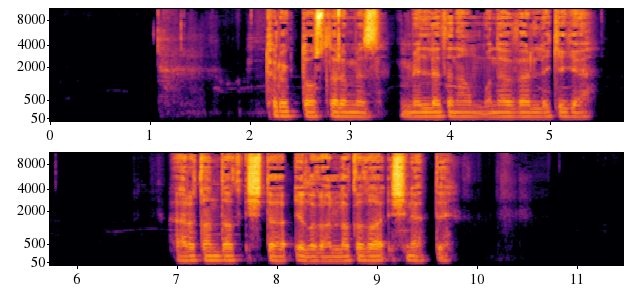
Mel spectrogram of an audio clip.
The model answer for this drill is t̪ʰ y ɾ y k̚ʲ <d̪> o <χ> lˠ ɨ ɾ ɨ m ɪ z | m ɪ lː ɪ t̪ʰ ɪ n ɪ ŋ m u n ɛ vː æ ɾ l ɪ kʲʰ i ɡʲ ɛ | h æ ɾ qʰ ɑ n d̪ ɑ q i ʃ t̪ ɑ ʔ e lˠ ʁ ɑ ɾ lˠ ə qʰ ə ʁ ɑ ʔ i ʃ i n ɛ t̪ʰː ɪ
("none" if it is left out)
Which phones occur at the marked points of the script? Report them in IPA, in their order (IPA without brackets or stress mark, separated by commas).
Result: d̪, s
